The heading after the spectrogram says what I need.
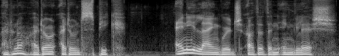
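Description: A man in his thirties whose first language is Hebrew co-hosts a gameplay session, chatting casually. His voice is on the low side, at a moderate pace. He rambles with lots of fillers and laughs.

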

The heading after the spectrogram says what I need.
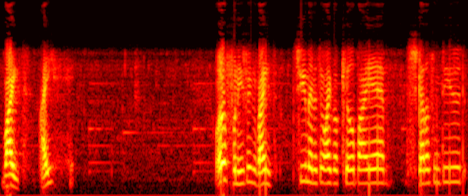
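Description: A man's voice: high-pitched, moderate pace, no room sound, faint music behind. Jumpy man, tinny lo-fi mic. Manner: jumpy and excitable, swears and yells when startled. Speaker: gaming video creator. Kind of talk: let's play commentary.

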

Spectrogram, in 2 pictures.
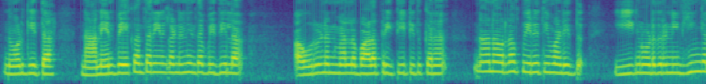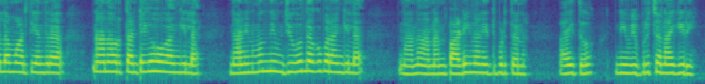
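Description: A guilty young mistress in a village cartoon, put on by a woman, pleading quietly and meekly. Her voice is high, though lowered from the wife's. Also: fairly even intonation, very fast, lightly acted.

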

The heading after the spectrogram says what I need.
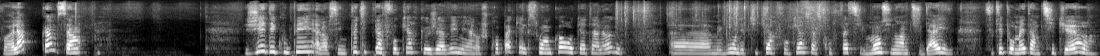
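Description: Demonstrating a paper craft technique live, a woman talks in a relaxed, chatty way at a moderate pace. Her voice is high-pitched. She often stops to correct herself, laughing at the slip-ups.

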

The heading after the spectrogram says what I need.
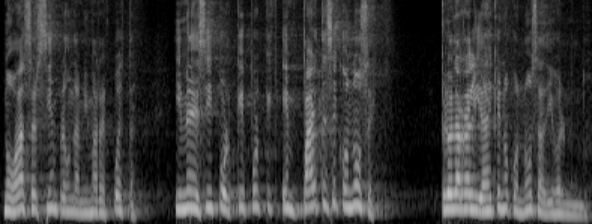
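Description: High-voiced pastor preaching in a hall. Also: male voice, expressive, a little mellow. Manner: halting, with many restarts and "diríamos" fillers. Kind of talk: sermon. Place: church hall. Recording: long church hall reverb.

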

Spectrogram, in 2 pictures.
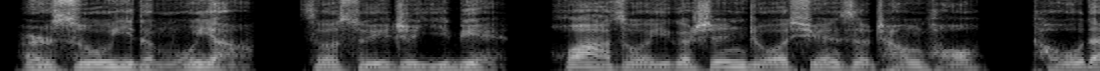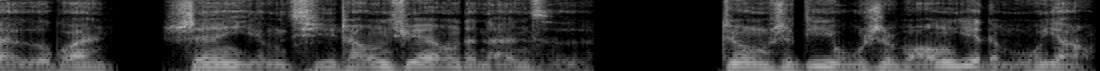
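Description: A man narrating a fantasy audiobook in a steady, dramatic storytelling manner, recorded in a studio. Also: on the high side, moderate pace, dry recording.

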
